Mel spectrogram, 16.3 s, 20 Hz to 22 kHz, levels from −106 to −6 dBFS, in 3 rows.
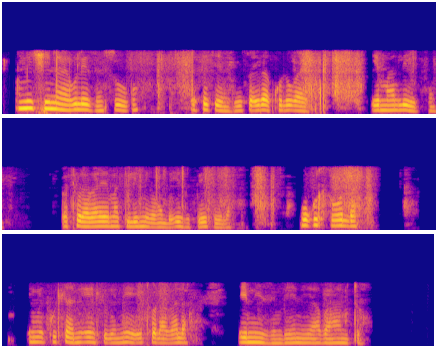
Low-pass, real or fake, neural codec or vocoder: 3.6 kHz; real; none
